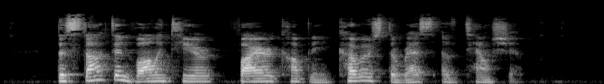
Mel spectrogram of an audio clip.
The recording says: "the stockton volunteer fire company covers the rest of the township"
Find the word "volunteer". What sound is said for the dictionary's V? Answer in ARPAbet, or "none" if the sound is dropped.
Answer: V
